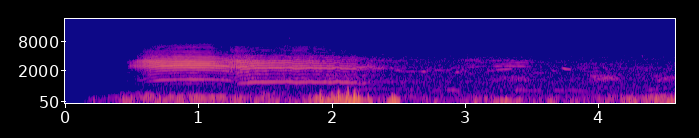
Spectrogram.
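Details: Sheep in the Cotswolds, England, giving one long wavering baa with a rich stack of harmonics that slides lower, followed by low thumps and handling noise.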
